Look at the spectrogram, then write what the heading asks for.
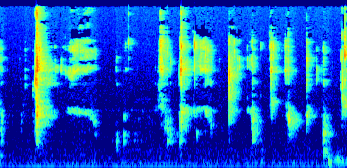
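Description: Crisp bite into an apple followed by many crunchy, moist chewing sounds in an irregular rhythm, with short pauses between the chews and no talk.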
